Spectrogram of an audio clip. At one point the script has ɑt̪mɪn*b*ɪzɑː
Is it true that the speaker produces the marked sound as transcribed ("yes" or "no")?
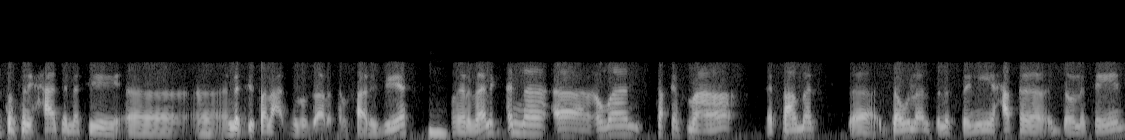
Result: no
